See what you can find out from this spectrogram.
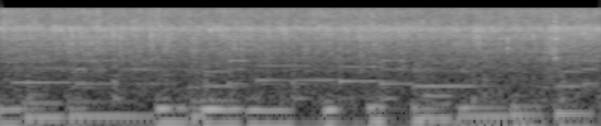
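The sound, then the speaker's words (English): A lime butter caper sauce sizzles in a pan, a continuous bright crackling fry that stays even in loudness from start to finish, with no talk. “Capers. So this is a lime butter caper sauce.”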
